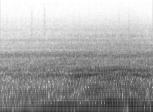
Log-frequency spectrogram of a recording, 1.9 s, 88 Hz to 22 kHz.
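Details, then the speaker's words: Mercedes S123 300TD automatic with warm oil, under hard 0–80 acceleration after vacuum system repairs. The engine climbs cleanly and the upshifts take up without slip, only slightly late from third to fourth; a normal, healthy shift. "o nice shift watch shifting a little bit late from third to Fourth but other than that it's it's de it's very decent it's very decent"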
